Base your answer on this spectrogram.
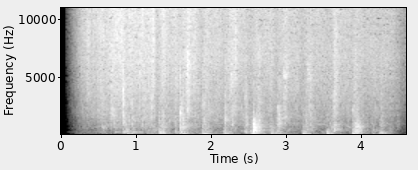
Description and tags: Running Upstairs
This is simply a recording of me running up carpeted stairs, with the microphone stationary at the bottom, ideal for foley purposes. Enjoy :)
Carpet, Foley, Footsteps, Lightly, Running, Stairs, Upstairs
